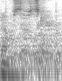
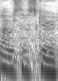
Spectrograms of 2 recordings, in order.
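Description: First: Breathy whisper, no voice; hushed scared whisper. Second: Said in the usual way. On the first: Shown as a demonstration. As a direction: whisper it like a frightened child. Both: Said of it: "repeated take whispered".

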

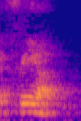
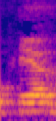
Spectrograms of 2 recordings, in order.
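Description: First: फेयर with the final R silent, like "feh-uh"; correct pronunciation. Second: फेयर with a sounded R at the end; wrong pronunciation. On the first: Teacher modelling it for pupils, फेयर with the R dropped. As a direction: let फेयर fall away on a vowel, no R. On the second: Teacher showing pupils how not to say it, फेयर with final R pronounced. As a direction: say फेयर ending on a clear R. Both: Shown as a demonstration. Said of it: "इसको फेयर नहीं बोलेंगे".

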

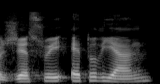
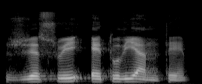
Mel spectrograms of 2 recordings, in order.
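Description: First: Étudiant ending on a rising nasal, no T; silent final T. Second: Étudiante drawn out, T audible; sounded T ending. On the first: Teacher shows students the masculine, slow, étudiant with silent T. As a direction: drop the T of étudiant, unhurried. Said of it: "El masculino no se pronuncia la T". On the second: Teacher shows students the feminine, slow, étudiante with its T sounded. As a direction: slowly release the T at the end of étudiante. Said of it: "la que termina es la E, no la T". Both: Shown as a demonstration.

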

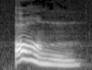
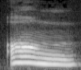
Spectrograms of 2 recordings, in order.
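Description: First: "Он" repeated, low and drawn out; repeated nasal o. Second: "он" said low and nasal; nasal o demo. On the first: Teacher repeating the nasal sound for students. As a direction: say "Он" once more. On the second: Teacher presenting the nasal letter, low. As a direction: model the nasal "он". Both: Shown as a demonstration. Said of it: "Літерка".

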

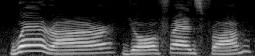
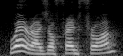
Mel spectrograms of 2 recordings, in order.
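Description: First: Very slow, drawn-out words; slow model sentence. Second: Said in the usual way. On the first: Shown as a demonstration. Teacher models the plural question, very slowly. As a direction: stretch each word for learners.

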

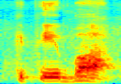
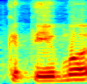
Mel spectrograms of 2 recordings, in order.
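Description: First: ਕਿਤੇਬਾ ending in a plain open aa; without nasalisation. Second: ਕਿਤੇਬਾਂ ending in a nasal aan; nasalised ending. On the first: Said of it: "ਇਹ ਸ਼ੁੱਧ ਉਚਾਰਨ ਨਹੀਂ ਹੈ". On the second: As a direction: nasalise the last vowel of ਕਿਤੇਬਾਂ. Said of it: "ਇੱਥੇ ਕੰਨੇ ਤੇ ਸਾਨੂੰ ਬਿੰਦੀ ਲਾ ਕੇ". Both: Shown as a demonstration.

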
